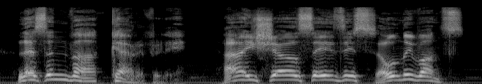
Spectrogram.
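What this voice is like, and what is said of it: Slight French accent. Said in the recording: “With the merest breath of French accent”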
